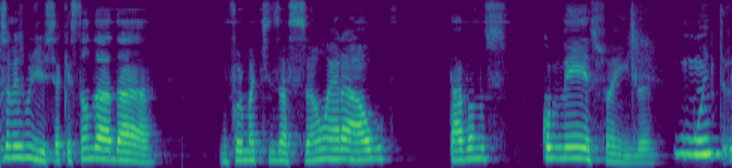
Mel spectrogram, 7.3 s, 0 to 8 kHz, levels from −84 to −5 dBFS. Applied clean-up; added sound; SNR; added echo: neural mask model DeepFilterNet 3.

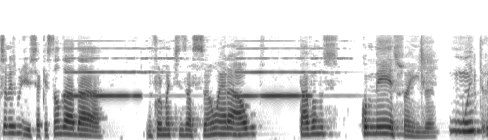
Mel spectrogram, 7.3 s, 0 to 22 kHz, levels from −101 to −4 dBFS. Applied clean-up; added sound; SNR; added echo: classical method spectral subtraction.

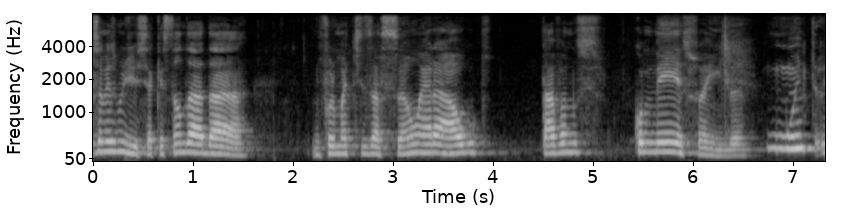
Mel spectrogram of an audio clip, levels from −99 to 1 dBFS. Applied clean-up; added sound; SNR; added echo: none; none; none; none.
